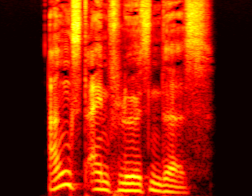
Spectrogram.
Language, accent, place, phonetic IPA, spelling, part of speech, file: German, Germany, Berlin, [ˈaŋstʔaɪ̯nfløːsəndəs], angsteinflößendes, adjective, De-angsteinflößendes.ogg
- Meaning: strong/mixed nominative/accusative neuter singular of angsteinflößend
